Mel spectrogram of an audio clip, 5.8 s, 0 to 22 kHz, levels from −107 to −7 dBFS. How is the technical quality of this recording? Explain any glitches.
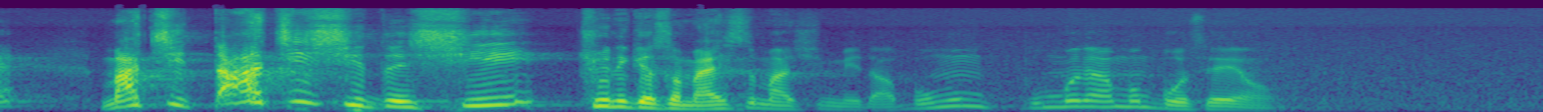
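The recording has one clear technical glitch, an automatic gain rise.

Automatic gain rising, from 1.83 to 4.87 s: the level reaching the microphone dropped by about 15 dB when the talker moved back, around two and a half seconds in. The automatic gain control sensed the quieter input and slowly raised its gain by about 7 dB over roughly three seconds. Because that gain applies to everything it picks up, the room's background noise swells audibly along with the speech, while the speech itself only partly regains its earlier loudness.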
